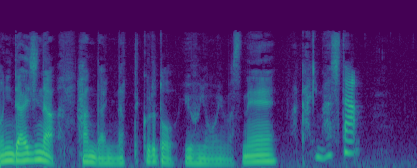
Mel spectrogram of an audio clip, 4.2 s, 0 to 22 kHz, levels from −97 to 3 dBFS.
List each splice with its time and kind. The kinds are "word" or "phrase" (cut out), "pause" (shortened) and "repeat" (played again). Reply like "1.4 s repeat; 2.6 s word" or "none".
2.8 s pause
